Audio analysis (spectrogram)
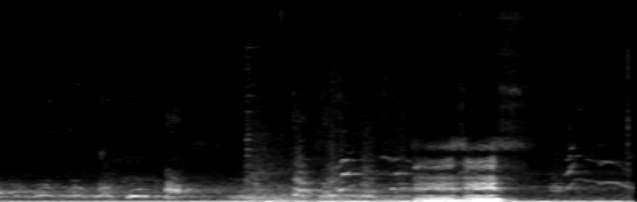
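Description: A dog in the horror video game Layers of Fear barks and whimpers in a few short yips and whines, over a low game hum, with a brief murmur from a player.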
